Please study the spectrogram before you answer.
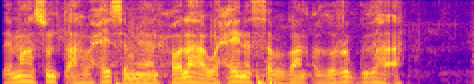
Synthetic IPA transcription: ɛjmɐɦɐsʊnt̪ʰɐɐhwɑħɑjsɐmɛːjaːnħɔːlɐɦɐwɑħɑjnɐsɐβɐβaːnʕʊ̰ðʊrɔɡʊðɐɦɐʔɐh

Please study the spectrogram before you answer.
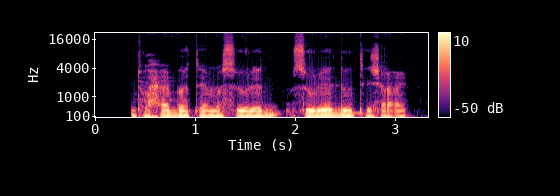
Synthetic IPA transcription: nt̪ʰwħɑjbɐt̪ʰɛ | mɐsuːlɪjad̪uːnt̪ʰiːʃɑɾˤʕɪ

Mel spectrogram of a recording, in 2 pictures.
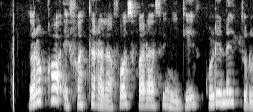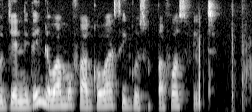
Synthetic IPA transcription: jɔɾɔkɔʔefataɾaɣafɔsfaɾasiɲiɡekoɾenaitoɾud͡ʒɛniðeinewamofaɡɔwasiɡosupafɔsfit

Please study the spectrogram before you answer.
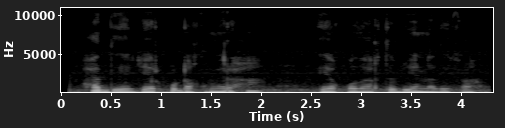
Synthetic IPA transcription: hɐd̪ijɐt͡ʃɛːrkʰʊɖɑqmɪɾɐhɐ | ʔijɞqʊðaːrt̪ʰɐbɪjɐnɐðiːfɐ

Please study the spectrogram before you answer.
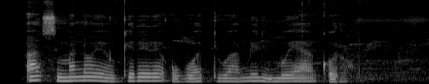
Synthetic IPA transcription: asimanɔjɔɡeɾeɾɛʔoɣwatiwameɾimojaɡɔɾɔ

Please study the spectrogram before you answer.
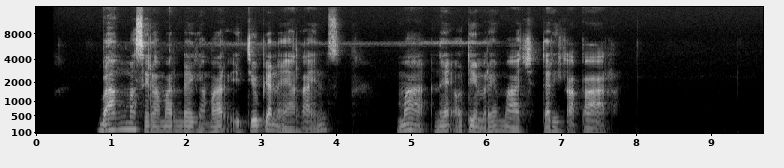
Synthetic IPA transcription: ɓaŋmasiɾamarndɛɡamarḭt̪iopianɛ̰ala̰j̰ns | manɛʔɔ̰timɾɛmat͡ʃdaɾika̰par

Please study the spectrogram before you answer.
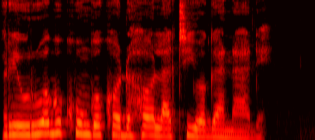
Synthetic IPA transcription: ɾiuɾwɔɡukʰuŋɡɔkʰɔɗhɔlatʰiɔɡanadɛ

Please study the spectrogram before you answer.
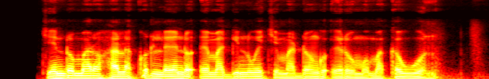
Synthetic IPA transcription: t͡ʃenɾomaɾɔɦalakɔdlɛndɔʔɛmaɡɪnwet͡ʃemadɔŋɡɔʔeɾomomakawon

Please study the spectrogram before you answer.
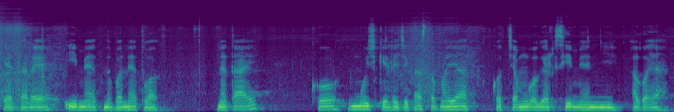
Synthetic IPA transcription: kɛtaɾɛimɛtnɛbɔnɛtwak̚ | nɛtaj | kʰoimut͡ʃkelet͡ʃɪkastɔmajatkɔt̚t͡ʃamɡɔɡɛrsimɛnɲiakɔjat̚

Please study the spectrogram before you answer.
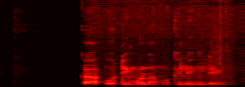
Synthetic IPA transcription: kʼaʔʊtʼɪmʊlamʊkʼɪleŋ̩leːŋ̩

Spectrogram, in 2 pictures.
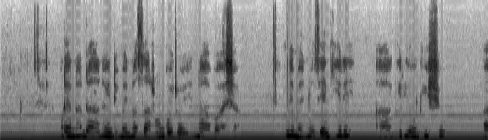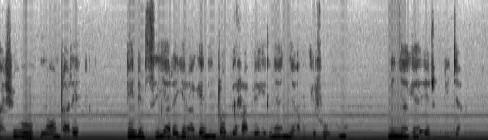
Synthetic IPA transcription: oɾenadanoindimainosaɾoŋɡoiɾojina | βaʃa | indimainosjeŋɡiɾi | a | ŋɡiɾioŋɡiʃu | aʃunondaɾe | niindimisiaɾejeɾaɣenintoβiraβeɣilɲaɲaokiɾuku | niɲaɣeːtunid͡ʒa

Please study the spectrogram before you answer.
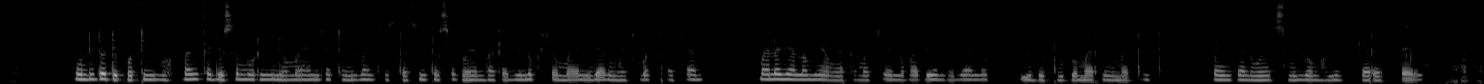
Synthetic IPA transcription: mundidodepɔtivomaŋkad͡ʒosemoɾiɲɔmaɛnd͡ʒatɛnd͡ʒmant͡ʃɛstasitɔsɛɡɔɛmbakaɡɪlokʃɔmaɛnd͡ʒaŋwɛt͡ʃmakɔɾat͡ʃamː | anɔɲalɔmɪjɔŋatɔmat͡ʃɪɛlɔmabendeɲalɔ | judotuɡomaɾilmadɾid̥ | maɛnd͡ʒalwɛlsmilwoŋɡonɪɡ̥aɾɛt̪bɛl

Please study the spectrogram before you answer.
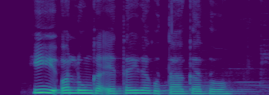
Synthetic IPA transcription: hihiʔɔluŋɡaʔɛtaiɾɛɣot̪aɡaðɔ

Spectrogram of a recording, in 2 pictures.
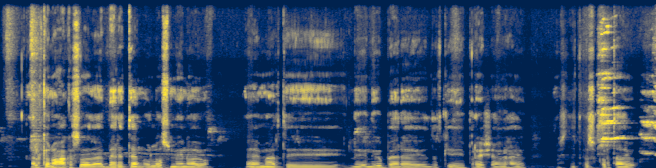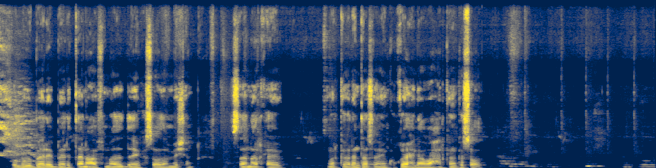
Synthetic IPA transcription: hɐlkʰɐnwɑħɑːkʰɐsɔʕðaːbaːɾɪt̪ʰaːnɔːlɔːsɐmɛjnaːjɔ | ɛːmaːɾɐt̪ʰɛj | lɐɣɐbaːɾaːjɔd̪ɐd̪kʰɐbɐɾɛʃaɣɐɦɐjɔ | mɐsd̪ɐd̪kʰɐsʊ̥kʰɐrt̪ʰaːjɔɔːlɐɣɐbaːɾaːjɔbaːɾɪt̪ʰaːnʕɑːfɪmaːðɛːd̪ɐjɛːkʰɐ̥sɔʕðaːmɛʃɐn | sɪaːnɐrkʰaːjɔ | mɐrkʰɐːrɾɪnt̪ʰaːsɐjaːkʰʊqɛjħlaːwɑhɐlkʰɐŋkʰɐsɔʕd̪ɐ

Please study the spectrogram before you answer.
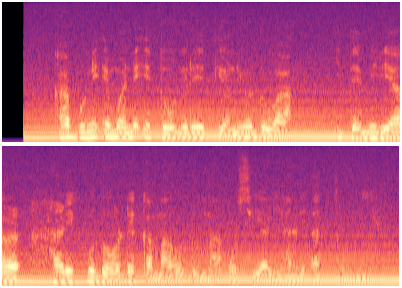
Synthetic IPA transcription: kabuniʔemwɛneʔetoːɣeɾetiɔneodowa | itɛmiɾia | haɾekudɔːdɛkamaodomaʔosiaɾiɦaɾeʔatomia

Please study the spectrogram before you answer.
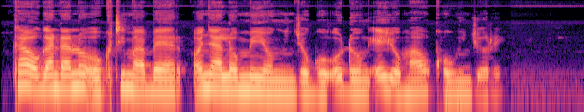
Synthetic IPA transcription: kaɔɡandanɔʔoktimabɛɾɔɲalɔmɪjɔŋiɲd͡ʒoɡoʔodoŋejɔmaɔkʰowiɲd͡ʒoɾe

